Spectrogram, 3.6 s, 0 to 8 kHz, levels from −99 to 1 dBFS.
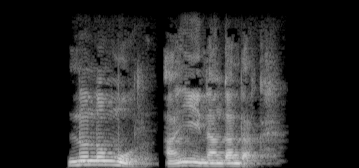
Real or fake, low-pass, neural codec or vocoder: real; 7.2 kHz; none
